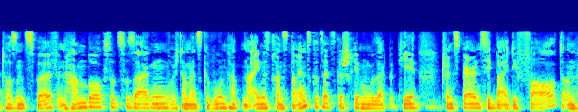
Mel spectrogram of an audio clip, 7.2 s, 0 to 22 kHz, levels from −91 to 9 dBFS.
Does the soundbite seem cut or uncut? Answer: uncut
